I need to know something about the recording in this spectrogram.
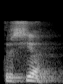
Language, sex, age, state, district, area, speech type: Kannada, male, 60+, Karnataka, Bangalore Rural, rural, read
